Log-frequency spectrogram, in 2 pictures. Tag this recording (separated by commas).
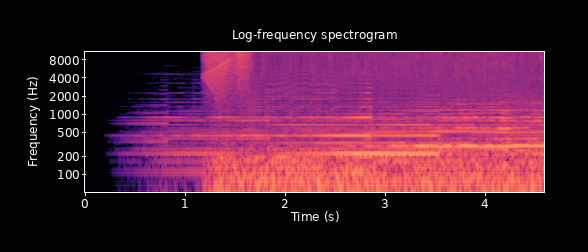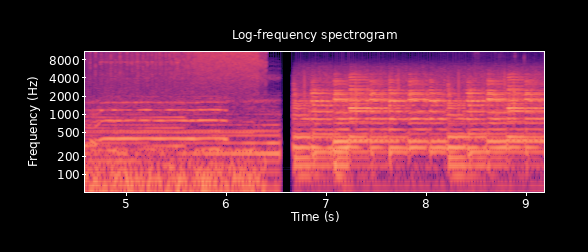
Ambient music, Music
